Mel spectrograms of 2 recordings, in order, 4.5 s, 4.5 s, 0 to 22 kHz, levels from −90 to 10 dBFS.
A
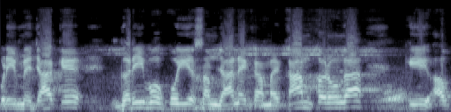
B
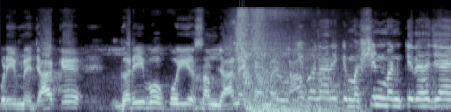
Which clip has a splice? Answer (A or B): B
